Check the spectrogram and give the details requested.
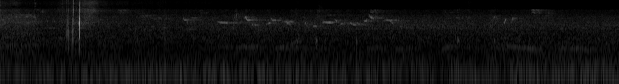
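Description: Birds chirping faintly over a steady low rumble of background noise, with one sharp click just under a second in.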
